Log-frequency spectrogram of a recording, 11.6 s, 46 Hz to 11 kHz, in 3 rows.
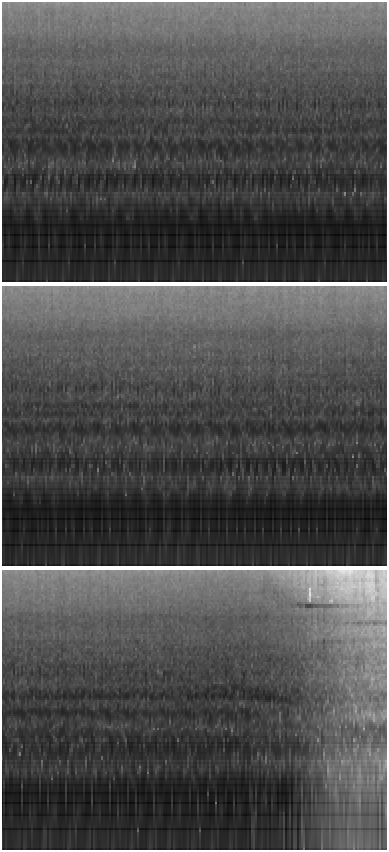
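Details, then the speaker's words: Mitsubishi Evo 8 four-cylinder being built for 800whp, first start after sitting abandoned, run briefly with no radiator or coolant: smooth steady idle for ten seconds with no knocks or ticks, then a clean shutdown; normal idle. "I'm gonna fire it first with no radiator and no coolant and all that good stuff. Run it for maybe 30 seconds max just to make sure everything sounds good."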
